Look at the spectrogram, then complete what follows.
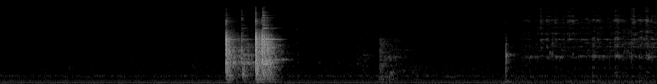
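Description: Metal kitchenware clinking: a quick cluster of sharp clinks with a short ring a little over two seconds in, a fainter knock a second later, then a click and a low steady rustle from about five seconds.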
